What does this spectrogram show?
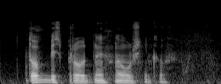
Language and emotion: Russian, neutral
